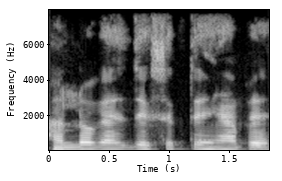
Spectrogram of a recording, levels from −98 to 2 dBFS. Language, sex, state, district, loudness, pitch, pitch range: Hindi, male, Bihar, Araria, -16 LUFS, 125 Hz, 120-125 Hz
